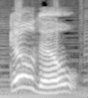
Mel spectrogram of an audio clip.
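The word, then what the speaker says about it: Godot: But anyways, Goldo, not pronouncing the T there, actually is probably based on the Waiting for Goldo, which Anas will explain.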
